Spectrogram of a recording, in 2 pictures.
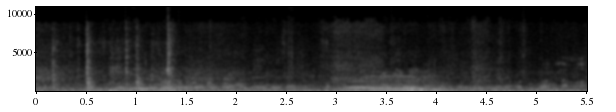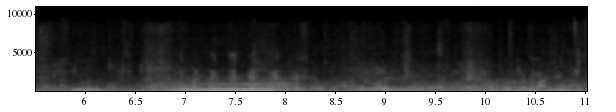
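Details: Three big cattle being unloaded from a truck give low, drawn-out moos, one near the three-second mark and a longer, louder one around seven seconds. People chat nearby over a background of engine and yard noise.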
